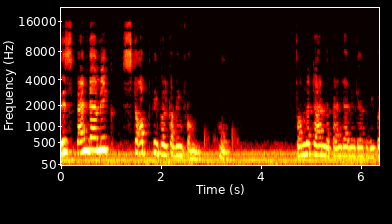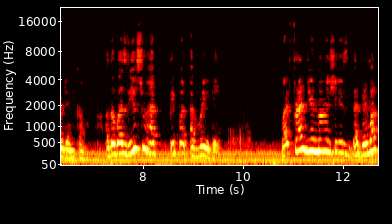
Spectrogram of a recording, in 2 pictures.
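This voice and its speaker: At a moderate pace with long, frequent pauses, the voice shows very wide pitch swings against audible room echo. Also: woman, medium pitch for a woman. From India. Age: 80s+. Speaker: interviewee. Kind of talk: casual chat.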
